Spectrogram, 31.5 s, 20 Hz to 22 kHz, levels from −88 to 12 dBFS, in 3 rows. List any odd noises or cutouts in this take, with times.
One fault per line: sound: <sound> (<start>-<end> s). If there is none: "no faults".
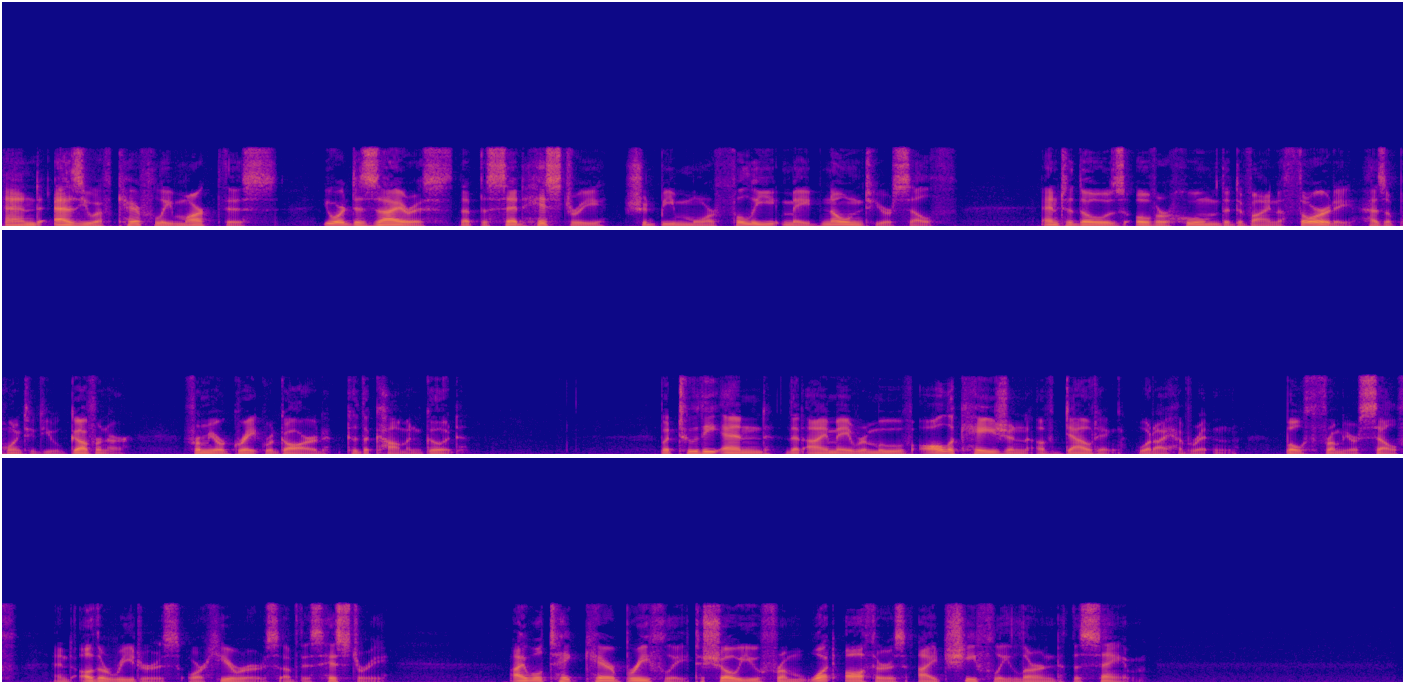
no faults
